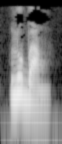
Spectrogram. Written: lubang

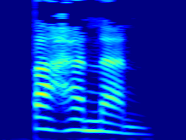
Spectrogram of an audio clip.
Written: tahanan

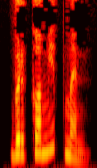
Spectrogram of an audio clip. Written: berkomitmen

